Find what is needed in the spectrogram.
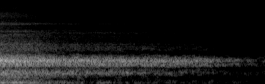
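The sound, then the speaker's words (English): A deep breath drawn through the nose during a calming exercise: one long, airy rush of breath that slowly fades away. “One more time, in through the nose, deep breath. Hold it and let all that negativity go.”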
